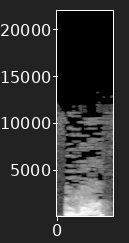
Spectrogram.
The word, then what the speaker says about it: Umar: Umar? – Yes.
